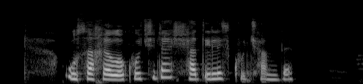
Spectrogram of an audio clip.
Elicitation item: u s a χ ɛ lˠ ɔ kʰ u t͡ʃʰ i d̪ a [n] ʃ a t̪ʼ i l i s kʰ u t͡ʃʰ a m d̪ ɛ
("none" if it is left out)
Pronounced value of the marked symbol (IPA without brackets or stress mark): n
